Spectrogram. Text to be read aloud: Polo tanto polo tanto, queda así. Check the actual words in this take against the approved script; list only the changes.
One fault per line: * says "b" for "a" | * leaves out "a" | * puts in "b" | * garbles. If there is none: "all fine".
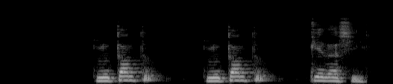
all fine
